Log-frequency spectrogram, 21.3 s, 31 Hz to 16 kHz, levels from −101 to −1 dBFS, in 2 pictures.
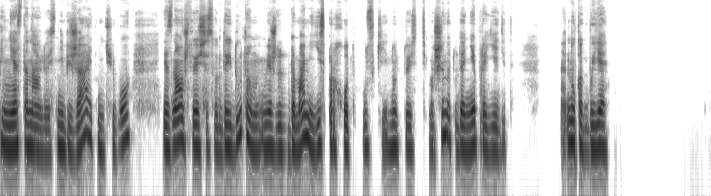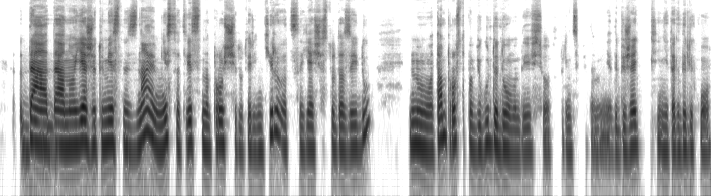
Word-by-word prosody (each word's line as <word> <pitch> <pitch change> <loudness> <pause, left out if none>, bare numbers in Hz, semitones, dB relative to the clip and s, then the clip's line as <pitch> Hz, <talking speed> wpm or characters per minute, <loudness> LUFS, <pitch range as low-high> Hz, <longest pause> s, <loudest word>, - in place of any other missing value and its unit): Не 155 -3 +3
останавливаясь, 140 -6 -2
не 150 - +1
бежать, 150 - -2
ничего. 150 +6 -4 0.5
Я 150 - +1
знала, 170 +5 +3
что 170 -2 -2
я 155 - +3
щас 145 -1 -5
вот 140 -1 -5
дойду, 155 - 0
там 150 - -2
между 145 -2 0
домами 155 +8 +2
есть 155 +3 -2
проход 150 -2 -2
узкий, 150 -1 -9
ну 150 0 -2
то 145 - -10
есть 140 0 -11
машина 205 +9 -1
туда 145 -1 -2
не 150 +4 +2
проедет. 140 -4 -6 0.8
А - - -9
ну 175 0 +2
как 155 -4 -3
бы 150 +2 -2
я 150 -1 +2 1.9
да, 160 0 +7
да, 155 +1 +6
но 155 0 +4
я 170 +3 +8
же 160 0 +2
эту 160 +1 -4
местность 165 -3 +2
знаю, 190 +3 +4
мне, 155 +5 +4
соответственно, 160 -2 -1
проще 165 +2 0
тут 135 -1 -11
ориентироваться. 145 - -2
Я 145 +1 -1
щас 140 - -9
туда 145 -1 -2
зайду, 150 - -2 0.6
ну, 160 -3 +3
а 140 - -3
там 190 +7 +4
просто 175 -1 -1
побегу 150 +2 -2
до 160 -1 +3
дома, 140 -3 0
да 135 - -7
и 135 - -4
всё. 135 - -8
В - - -
принципе, 130 -1 -10
там - - -11
мне 70 - -9
добежать 140 +4 -1 0.3
не 140 -1 -4
так 140 +1 -3
далеко. 140 -2 -5
150 Hz, 185 wpm, -24 LUFS, 140-165 Hz, 1.9 s, я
